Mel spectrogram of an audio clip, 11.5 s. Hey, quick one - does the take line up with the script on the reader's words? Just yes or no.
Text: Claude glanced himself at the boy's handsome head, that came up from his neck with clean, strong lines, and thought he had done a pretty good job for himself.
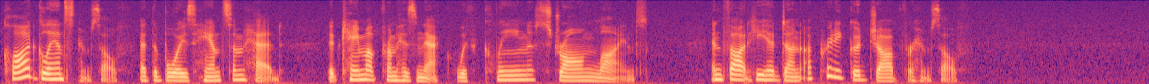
yes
